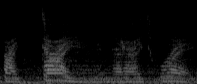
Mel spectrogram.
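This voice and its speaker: An actor voicing a menacing, gloating envy demon in a video game, taunting slowly and deliberately. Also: mid-range voice, natural voice. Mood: menacing, mocking. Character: menacing, gloating envy demon mimicking other people's voices. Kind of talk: video game villain acting.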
